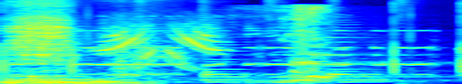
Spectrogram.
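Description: A loud animal roar sound effect that starts suddenly and fades out over about a second and a half, over children's background music.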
